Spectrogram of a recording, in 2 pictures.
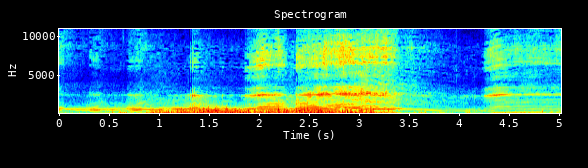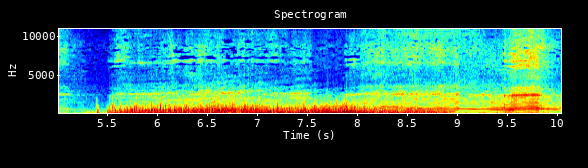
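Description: Toy car tyres rush and scrape over snowy grass.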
